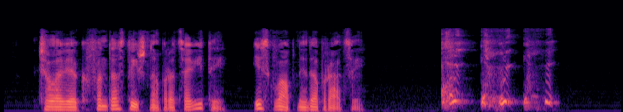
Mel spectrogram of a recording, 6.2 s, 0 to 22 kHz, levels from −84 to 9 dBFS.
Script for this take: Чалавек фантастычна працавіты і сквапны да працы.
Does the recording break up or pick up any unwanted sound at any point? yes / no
yes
